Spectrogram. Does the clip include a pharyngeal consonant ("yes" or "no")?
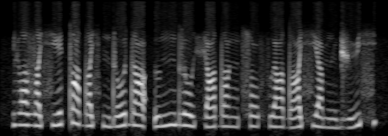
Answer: no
